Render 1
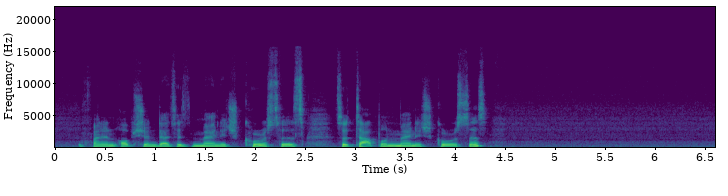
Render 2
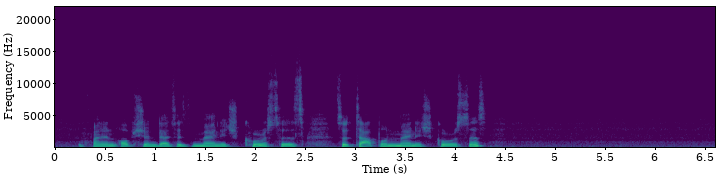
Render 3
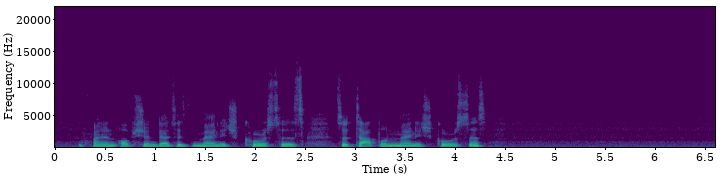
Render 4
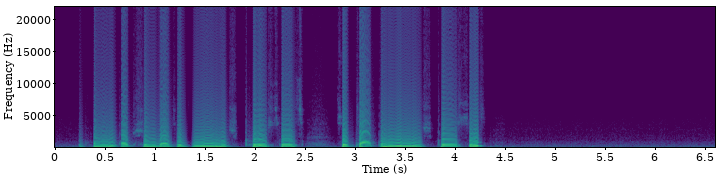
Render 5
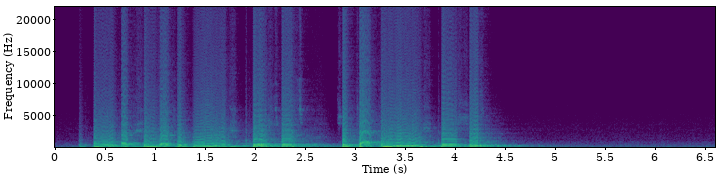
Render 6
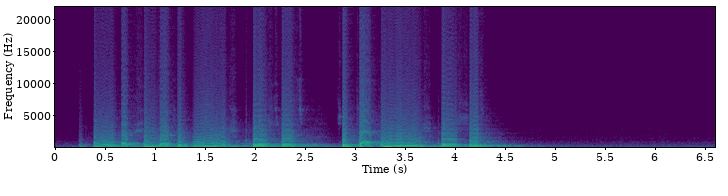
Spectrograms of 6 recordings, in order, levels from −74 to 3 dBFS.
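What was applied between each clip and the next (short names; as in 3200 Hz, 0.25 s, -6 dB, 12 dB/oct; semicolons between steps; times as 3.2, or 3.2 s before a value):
high shelf 4400 Hz -7 dB; gain -8 dB
nothing audible
half-waves squared off
shoebox room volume 700 m³, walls mixed, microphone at 0.91 m
octaver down 1 oct, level -4 dB; gain -5.5 dB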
